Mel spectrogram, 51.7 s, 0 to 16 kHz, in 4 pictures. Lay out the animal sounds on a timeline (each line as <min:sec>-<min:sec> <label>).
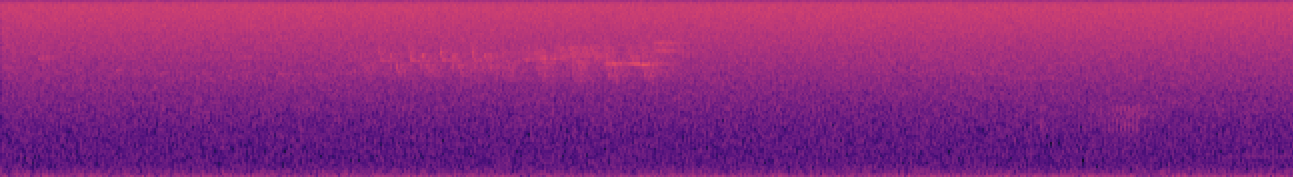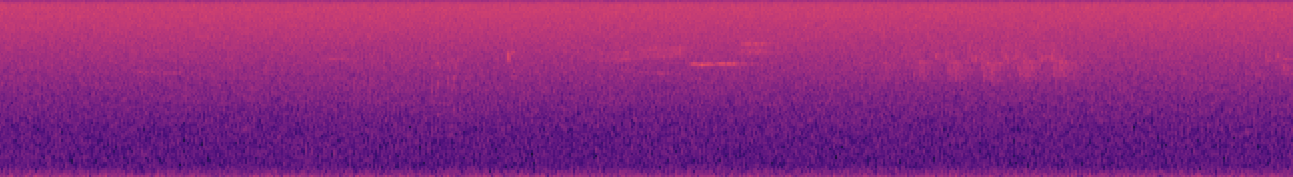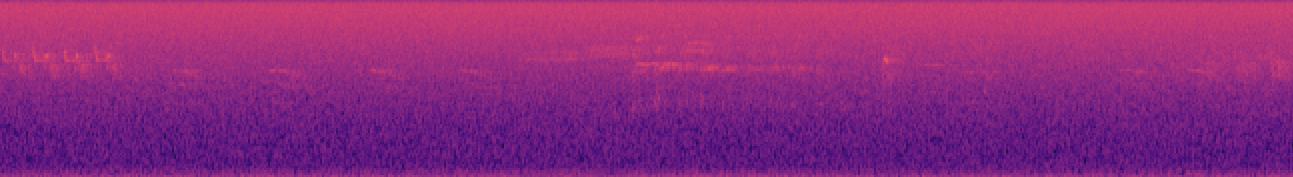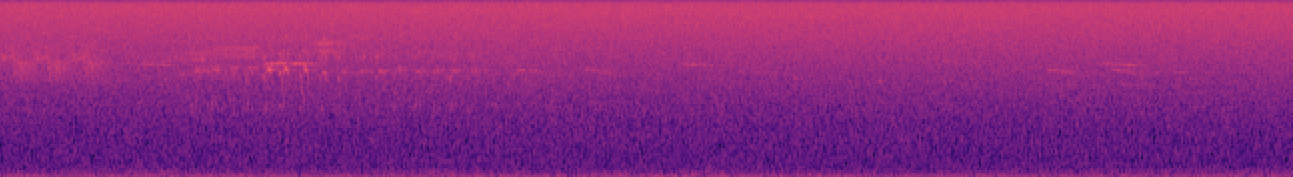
0:03.4-0:06.8 Ovenbird (Seiurus aurocapilla)
0:05.5-0:06.8 Black-throated Green Warbler (Setophaga virens)
0:10.7-0:11.5 Hairy Woodpecker (Dryobates villosus)
0:19.1-0:20.5 Black-throated Green Warbler (Setophaga virens)
0:21.5-0:23.6 Ovenbird (Seiurus aurocapilla)
0:25.5-0:27.1 Ovenbird (Seiurus aurocapilla)
0:27.5-0:30.7 Blue Jay (Cyanocitta cristata)
0:31.2-0:33.0 Black-throated Green Warbler (Setophaga virens)
0:32.1-0:34.2 Hairy Woodpecker (Dryobates villosus)
0:34.7-0:34.8 Hairy Woodpecker (Dryobates villosus)
0:38.0-0:39.8 Ovenbird (Seiurus aurocapilla)
0:40.5-0:43.7 Hairy Woodpecker (Dryobates villosus)
0:40.6-0:42.2 Black-throated Green Warbler (Setophaga virens)
0:43.9-0:45.0 Blue Jay (Cyanocitta cristata)
0:49.1-0:50.3 Blue Jay (Cyanocitta cristata)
